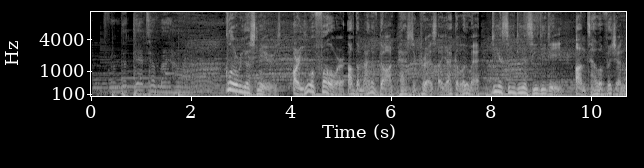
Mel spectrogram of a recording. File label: JINGLE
